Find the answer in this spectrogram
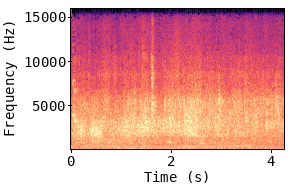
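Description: A steady mechanical hum with an even rushing noise, unchanging in level.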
